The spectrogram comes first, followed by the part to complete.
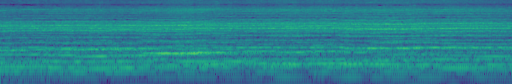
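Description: Classical orchestral music with slow, sustained string chords.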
